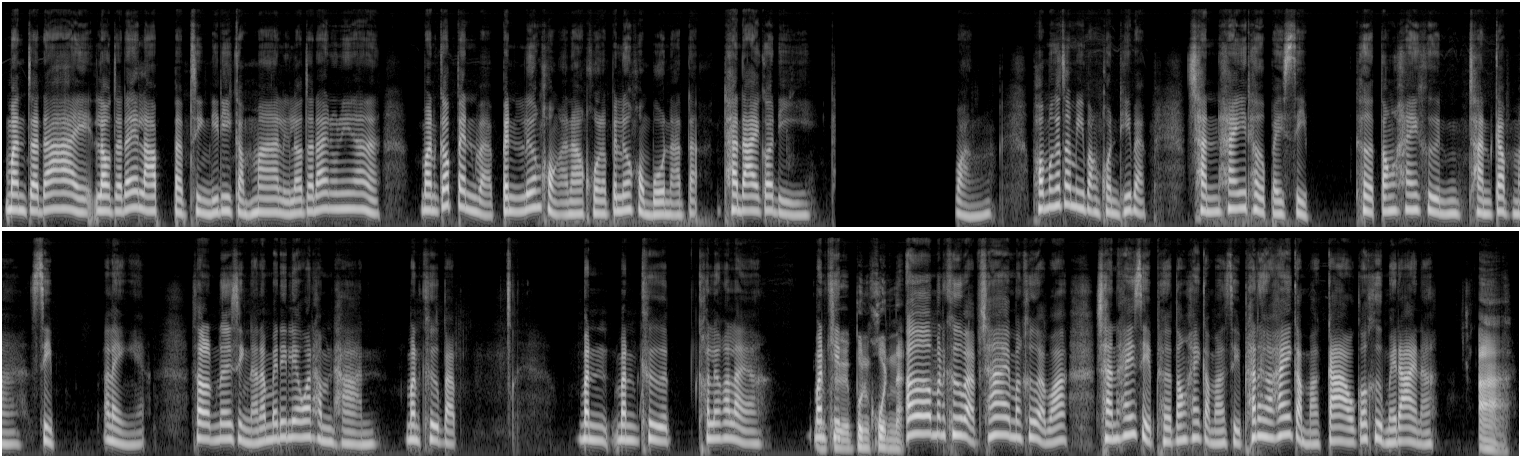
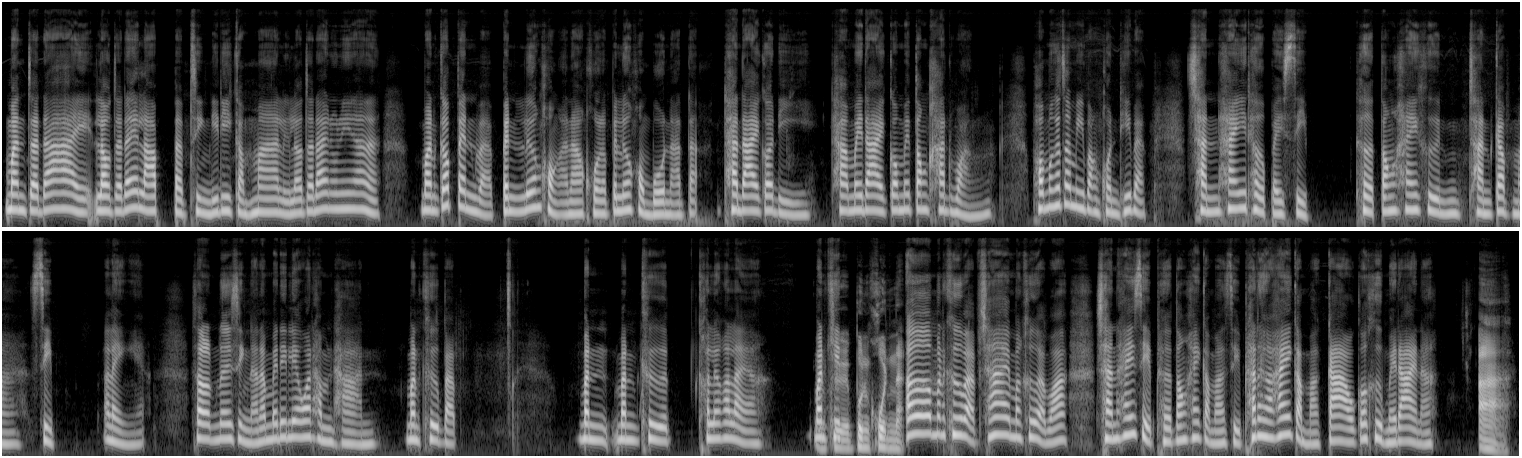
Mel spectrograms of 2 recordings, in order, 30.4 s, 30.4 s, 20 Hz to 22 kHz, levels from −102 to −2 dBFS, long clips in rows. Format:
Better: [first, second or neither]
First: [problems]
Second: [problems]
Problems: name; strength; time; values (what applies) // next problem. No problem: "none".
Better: second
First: audio cutting out; at 8.5 s for 1 s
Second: none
